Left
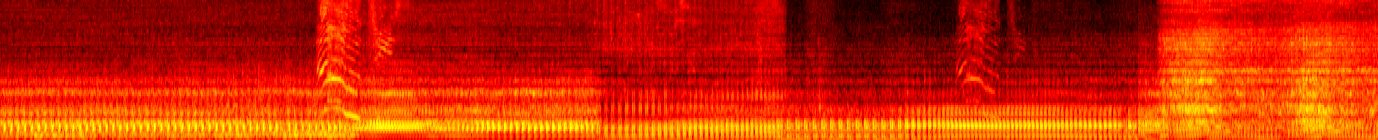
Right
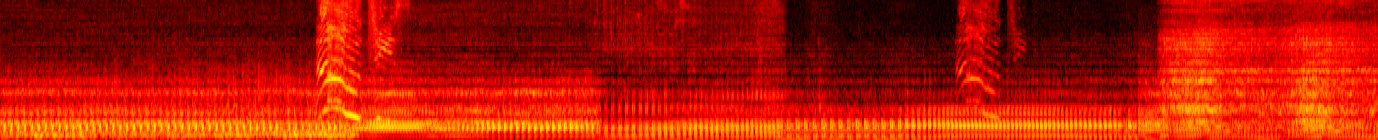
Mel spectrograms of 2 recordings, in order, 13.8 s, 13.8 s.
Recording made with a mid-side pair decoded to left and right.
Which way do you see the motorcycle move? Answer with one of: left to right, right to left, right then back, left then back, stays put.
stays put.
